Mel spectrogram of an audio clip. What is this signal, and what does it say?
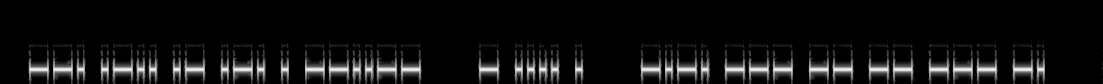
Morse code, heard as a keyed tone, about 20 wpm, 700 Hz. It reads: GLARE, THE COMMON
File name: 20 WPM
